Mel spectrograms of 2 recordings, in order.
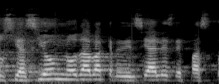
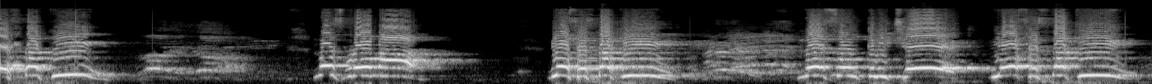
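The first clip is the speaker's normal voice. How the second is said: loud, high, slow proclamation of God's presence; impassioned preaching; 8 semitones higher, 6 dB louder than usual. Real, not acted. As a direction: proclaim it slowly with full force. (proclamación fervorosa, lenta y a gran voz)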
